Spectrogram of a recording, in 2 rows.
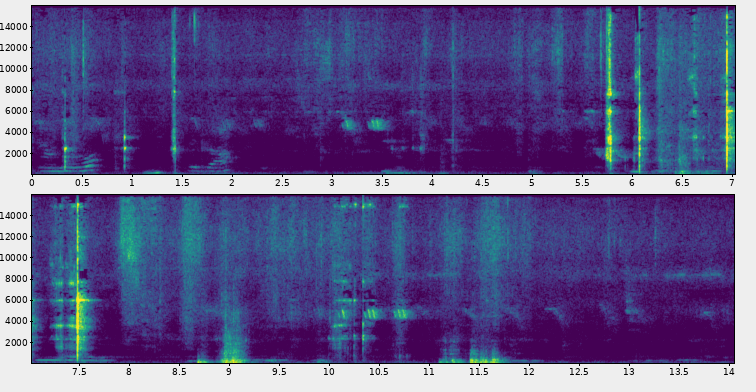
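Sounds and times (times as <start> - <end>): metal pump parts clinking: 5.7 - 7.7, 9.9 - 10.7.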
